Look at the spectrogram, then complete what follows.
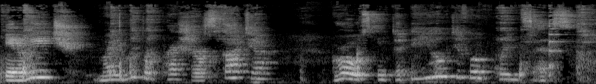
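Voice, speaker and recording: Speaking very slowly, a woman with a high voice swings her pitch very widely over noticeable background noise and audible room echo. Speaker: mother of the bride. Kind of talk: wedding speech.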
